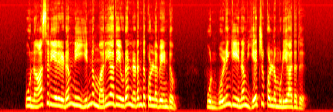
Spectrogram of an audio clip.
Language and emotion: Tamil, angry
